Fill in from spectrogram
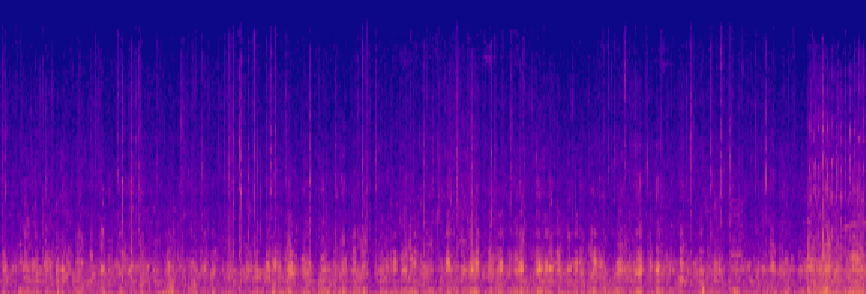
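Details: Farm ducks in their house call together, producing continuous raspy quacks that overlap into a constant din, with a few louder bursts standing out near the end.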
